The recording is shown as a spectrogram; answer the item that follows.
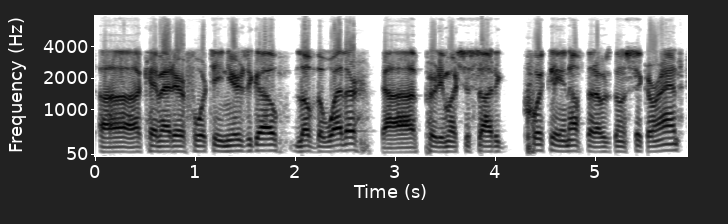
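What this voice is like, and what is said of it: Irish accent. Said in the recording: “I'm Irish. You can probably hear from my accent.”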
